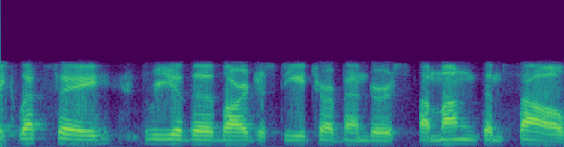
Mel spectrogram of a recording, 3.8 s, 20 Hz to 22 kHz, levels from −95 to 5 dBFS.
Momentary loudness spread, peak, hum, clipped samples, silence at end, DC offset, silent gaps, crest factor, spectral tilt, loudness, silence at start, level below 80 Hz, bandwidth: 7 LU; -2 dBFS; none; under 0.1%; 0 s; under 0.1%; none; 16 dB; -0.5 dB/octave; -19 LUFS; 0 s; -66 dBFS; 4.1 kHz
